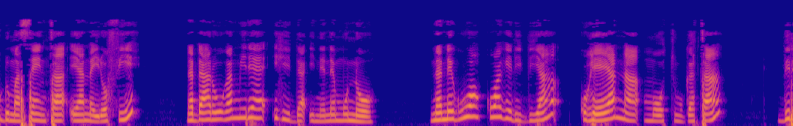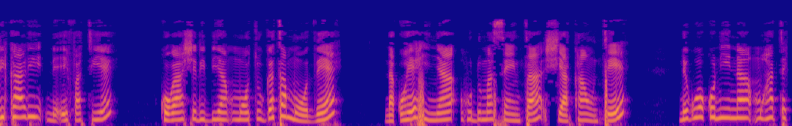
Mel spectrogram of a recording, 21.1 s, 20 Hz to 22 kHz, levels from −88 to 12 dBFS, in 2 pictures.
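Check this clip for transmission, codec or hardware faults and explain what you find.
Two codec faults are audible in this speech clip.

Throughout, the speech sounds watery and swirly, with sibilants turning metallic and nothing at all above 11.5 kHz. This is likely MP3 compression at a low bitrate, plausibly around 48 kbps. The starved encoder cuts off the treble and lets weak frequency components flicker frame to frame.

Pre-echo appears at 0.67 s, 9.34 to 9.37 s, 10.71 s, 14.28 to 14.30 s and 18.61 to 18.63 s, lasting 16 to 28 ms each time. A brief hiss precedes each sharp onset, softening it. The codec spreads quantisation noise across a whole block, so the noise meant for the attack leaks into the quiet just before it.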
